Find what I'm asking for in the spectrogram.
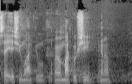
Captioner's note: speaking foreign language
